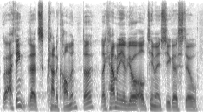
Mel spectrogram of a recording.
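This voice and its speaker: A man hosting a casual esports roundtable, asking players quick, teasing questions. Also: medium pitch, expressive, fairly bright tone. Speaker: host.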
